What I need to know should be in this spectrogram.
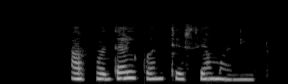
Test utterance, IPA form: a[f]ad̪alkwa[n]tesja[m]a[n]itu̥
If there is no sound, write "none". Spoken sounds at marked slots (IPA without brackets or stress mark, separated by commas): f, n, m, n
